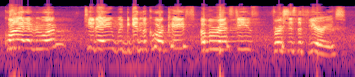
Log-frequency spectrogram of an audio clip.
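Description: Athena, a woman playing a sharp, bossy judge goddess. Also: very high-pitched, normal speed, heavy background noise. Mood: authoritative. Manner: sharp, calling out, authoritative.

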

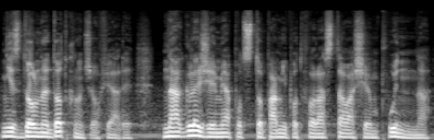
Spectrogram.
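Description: A man reading a dark fantasy novel aloud as a hobby audiobook narrator, dramatic and voicing the characters. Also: on the low side, moderate pace, faint music behind.

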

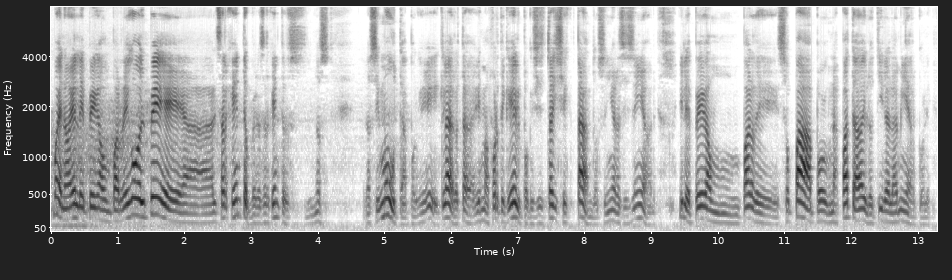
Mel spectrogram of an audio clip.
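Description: A man's voice: medium pitch, expressive, a little fast, no room sound. A man casually recapping a movie in a loose, slangy way. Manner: chatty, loose retelling with slang asides and fillers. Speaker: film commentator.

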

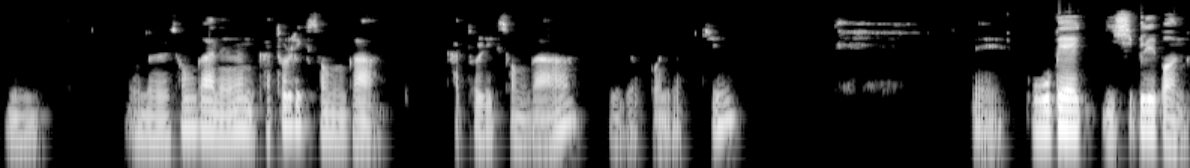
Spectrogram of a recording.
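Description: A man leading a daily Bible reflection, talking in a relaxed, conversational way with pauses and fillers. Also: sits low, creaky. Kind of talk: casual spoken Bible reflection. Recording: dull lo-fi recording.

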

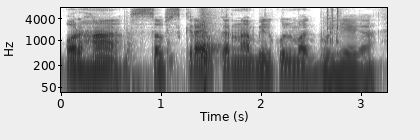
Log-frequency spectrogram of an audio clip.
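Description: A man's voice: mid-range voice, a little slow, music in the background. A young man narrating a casual travel vlog while riding a motorbike through city streets, talking to viewers as friends. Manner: chatty, addresses viewers as friends. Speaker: vlogger.

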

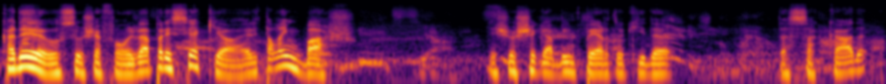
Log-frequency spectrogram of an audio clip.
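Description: A man's voice: mid-range voice, fast talker, a crowd in the background. A man giving casual gameplay commentary, playfully taunting enemies and laughing often. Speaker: let's play host.

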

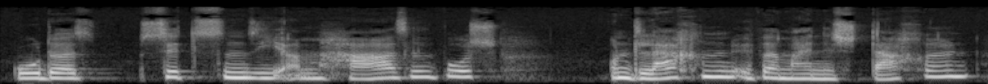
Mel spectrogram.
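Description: A woman's voice: medium pitch, a little slow, dark tone, pitched above the performer's own voice, lightly acted. A woman reading a children's picture book, voicing a sulky, worried male hedgehog. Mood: worried, brooding.

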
